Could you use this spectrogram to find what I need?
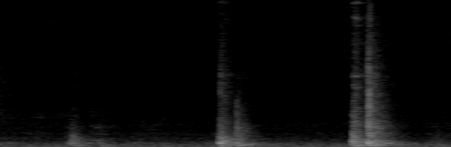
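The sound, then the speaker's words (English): A creaky door opens in three short, rising groans spaced about a second apart, each scrape a little louder than the last, with no voices alongside. “Creaky door.”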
